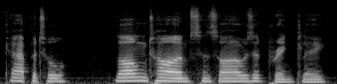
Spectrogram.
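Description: A woman voicing a jilted, gloomy young Englishman who speaks in a hollow, halting way. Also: low-pitched, clean tone, no echo, studio quality, voice pushed down.

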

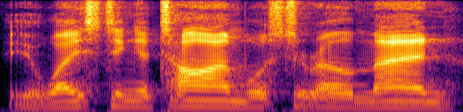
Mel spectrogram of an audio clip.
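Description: A man voicing a cheery, vulgar, overfamiliar former servant with a gruff manner, in a storybook reading. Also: fairly low pitch, little pitch movement, unhurried, bright, forceful tone, voice pushed down. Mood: cheery crude.

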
